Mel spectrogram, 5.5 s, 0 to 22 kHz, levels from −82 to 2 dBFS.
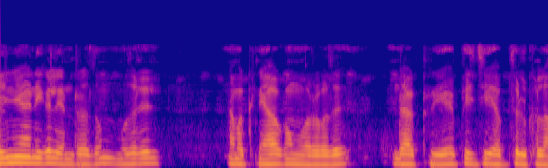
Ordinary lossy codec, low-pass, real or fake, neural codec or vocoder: none; 7.2 kHz; real; none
